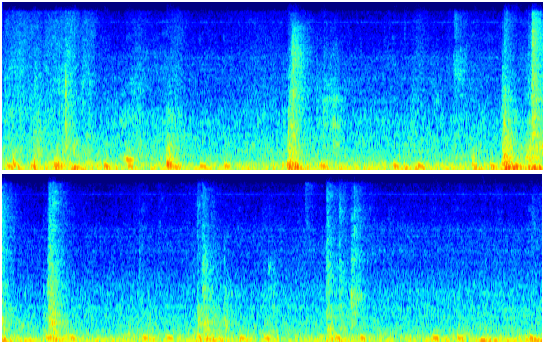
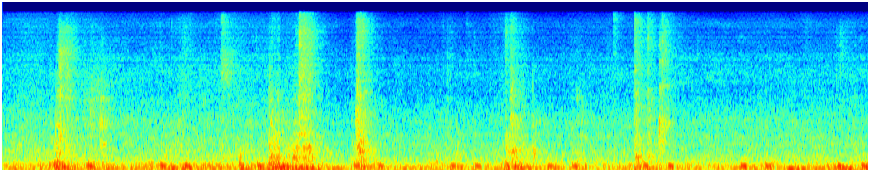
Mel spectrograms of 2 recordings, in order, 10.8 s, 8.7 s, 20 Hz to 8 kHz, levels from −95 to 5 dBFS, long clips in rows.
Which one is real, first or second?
first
